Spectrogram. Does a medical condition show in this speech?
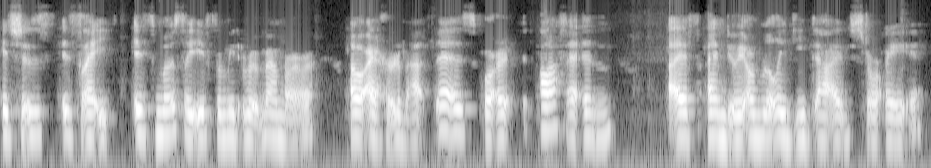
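Yes: spasmodic dysphonia; part of dystonia throughout body, onset as teenager in drama club, diagnosed in college, past Botox injections into vocal cords; vocal disorder audible in recording; voice cracking, may sound nervous, injections caused muteness for a month then very soft voice.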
